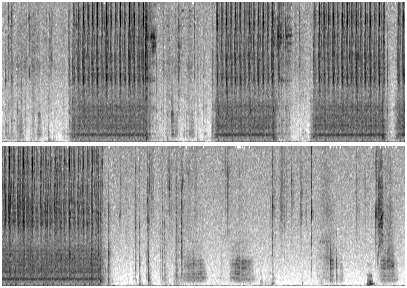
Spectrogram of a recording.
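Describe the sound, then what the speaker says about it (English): A sewing machine stitches across a fabric bag with lining in long continuous bursts separated by short pauses, loud and close, then gives way to quieter handling noises. "And just sew all the way across."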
